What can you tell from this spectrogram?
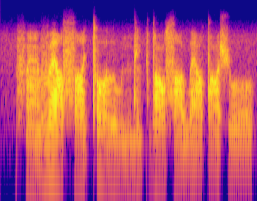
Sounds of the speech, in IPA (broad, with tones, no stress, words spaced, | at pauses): fæ̃˨˩væ˦˨ sˤe˨˩tʼɔ˦˨lu˨˩ ndẽ˨˩kdˤu˨˩ sˤɛ˨˩wæ˨˩tˤɑ˨˩ʃoː˨˩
